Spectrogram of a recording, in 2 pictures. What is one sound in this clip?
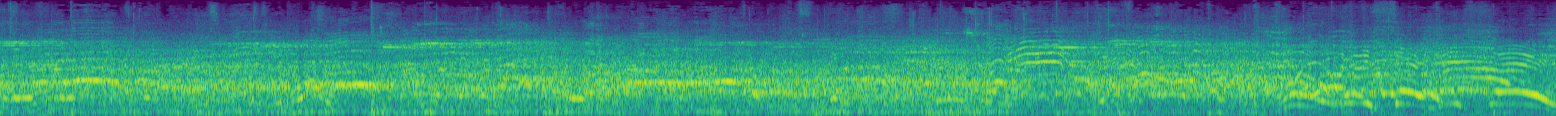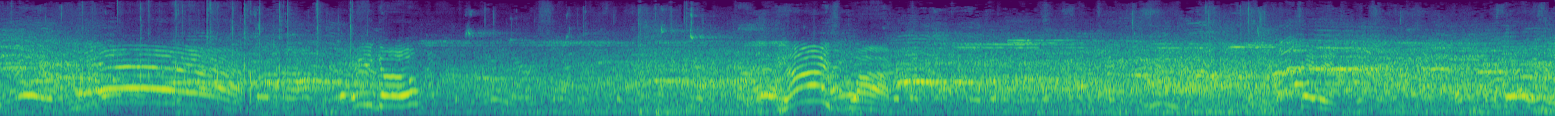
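A crowd chatters loudly in a large echoing hall.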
